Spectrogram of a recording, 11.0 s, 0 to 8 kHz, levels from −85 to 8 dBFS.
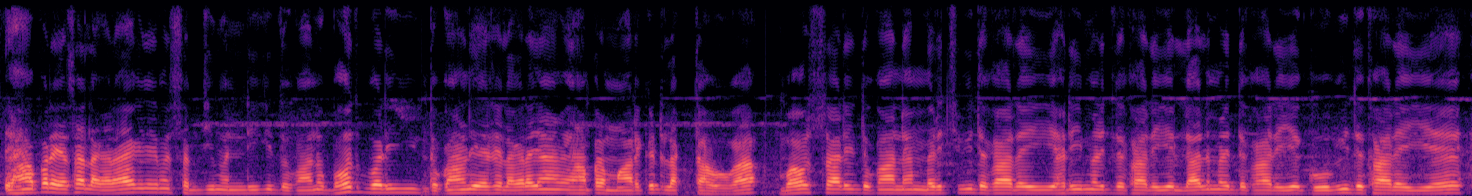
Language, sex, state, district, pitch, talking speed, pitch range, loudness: Hindi, male, Chhattisgarh, Bilaspur, 140 Hz, 255 wpm, 130-145 Hz, -18 LUFS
